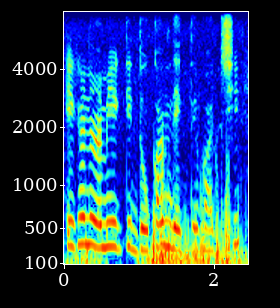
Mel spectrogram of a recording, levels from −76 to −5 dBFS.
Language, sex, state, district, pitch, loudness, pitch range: Bengali, female, West Bengal, Cooch Behar, 285 Hz, -19 LUFS, 275-295 Hz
